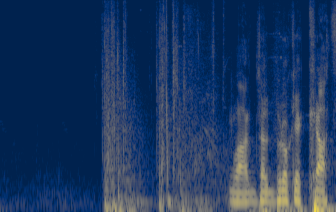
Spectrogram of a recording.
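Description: Gunshots fire in a rapid burst.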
